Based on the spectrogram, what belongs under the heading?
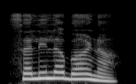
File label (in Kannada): "ಸಲಿಲಬಾಣ", Kannada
